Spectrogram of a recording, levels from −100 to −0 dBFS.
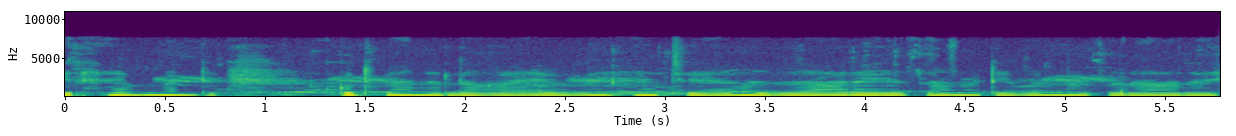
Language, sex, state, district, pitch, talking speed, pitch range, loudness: Hindi, female, Maharashtra, Mumbai Suburban, 235 Hz, 165 wpm, 235-240 Hz, -16 LUFS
